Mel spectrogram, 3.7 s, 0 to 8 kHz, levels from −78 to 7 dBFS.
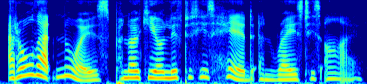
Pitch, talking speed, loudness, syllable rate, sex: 215 Hz, 195 wpm, -22 LUFS, 5.0 syllables/s, female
